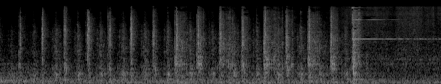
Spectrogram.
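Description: A fast, irregular run of sharp clicks, several a second, that stops about three and a half seconds in. A faint, steady high whistle over a soft hiss follows.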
